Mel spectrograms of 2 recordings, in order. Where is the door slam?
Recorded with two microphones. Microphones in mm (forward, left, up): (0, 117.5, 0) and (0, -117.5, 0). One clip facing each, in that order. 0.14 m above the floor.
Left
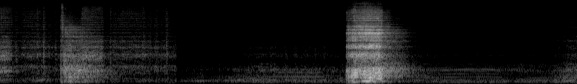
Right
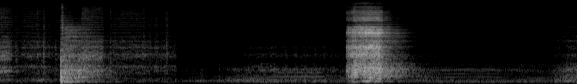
70° right (ahead or behind), 8.5 m.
